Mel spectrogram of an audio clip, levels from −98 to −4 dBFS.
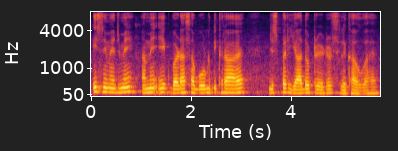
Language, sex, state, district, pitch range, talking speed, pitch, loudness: Hindi, male, Uttar Pradesh, Lalitpur, 125-145 Hz, 185 wpm, 135 Hz, -17 LUFS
